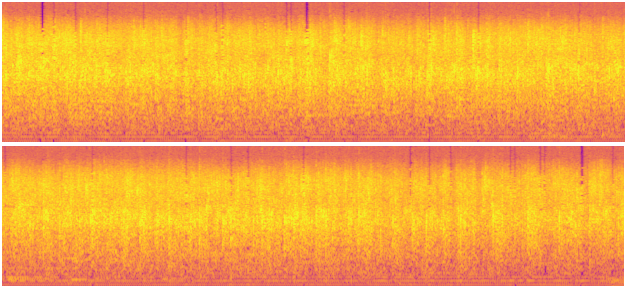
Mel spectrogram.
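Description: Audience applauding steadily after a song, a dense even clapping that fades slightly near the end.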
